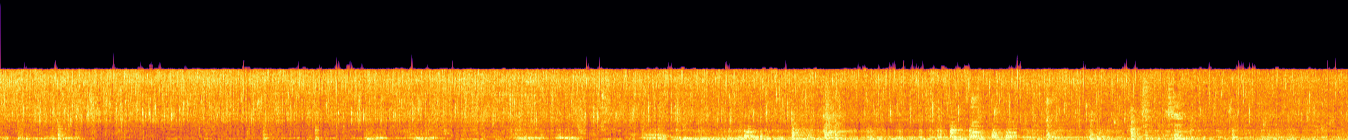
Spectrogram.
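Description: Sliced shallots and chilies sizzling steadily in hot oil in a metal wok, sautéed and stirred continuously with a wooden spatula that scrapes and knocks across the pan.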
